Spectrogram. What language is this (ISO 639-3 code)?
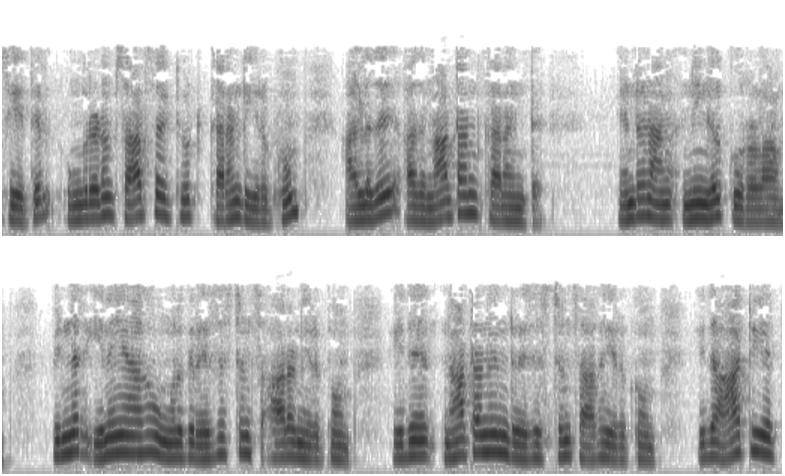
tam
